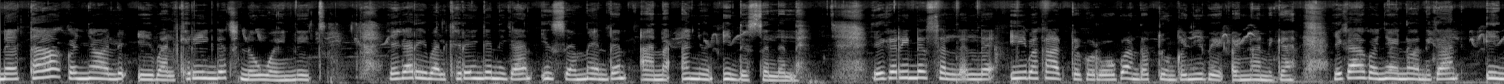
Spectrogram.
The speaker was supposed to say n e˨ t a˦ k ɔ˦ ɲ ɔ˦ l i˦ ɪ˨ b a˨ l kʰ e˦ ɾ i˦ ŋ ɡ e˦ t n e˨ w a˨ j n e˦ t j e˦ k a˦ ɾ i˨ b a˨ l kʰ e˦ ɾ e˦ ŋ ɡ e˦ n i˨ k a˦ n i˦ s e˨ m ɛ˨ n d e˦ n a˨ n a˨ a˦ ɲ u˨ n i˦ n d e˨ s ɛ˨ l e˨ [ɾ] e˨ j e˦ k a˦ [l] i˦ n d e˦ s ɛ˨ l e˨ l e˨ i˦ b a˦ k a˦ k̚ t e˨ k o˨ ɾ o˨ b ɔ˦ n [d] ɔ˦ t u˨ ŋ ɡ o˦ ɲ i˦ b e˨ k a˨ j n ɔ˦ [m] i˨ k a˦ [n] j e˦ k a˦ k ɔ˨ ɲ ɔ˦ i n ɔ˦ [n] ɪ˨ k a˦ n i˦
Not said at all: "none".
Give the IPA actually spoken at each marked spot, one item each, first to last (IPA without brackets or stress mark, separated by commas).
l, ɾ, d, n, n, n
